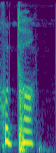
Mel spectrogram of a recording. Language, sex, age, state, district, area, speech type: Assamese, female, 18-30, Assam, Sonitpur, rural, read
